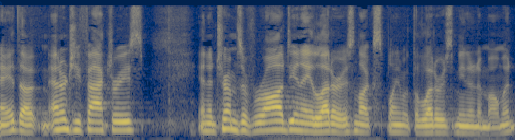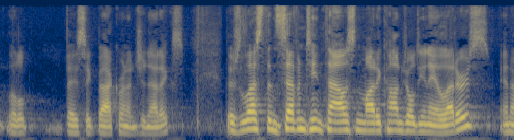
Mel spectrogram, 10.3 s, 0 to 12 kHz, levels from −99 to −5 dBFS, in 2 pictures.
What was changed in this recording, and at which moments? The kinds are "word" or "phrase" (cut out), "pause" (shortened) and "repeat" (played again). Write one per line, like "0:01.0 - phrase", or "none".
none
